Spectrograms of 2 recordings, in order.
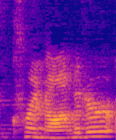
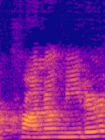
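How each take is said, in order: First: Chronometer said as kruh-NOM-uh-ter; stress on second syllable. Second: Chronometer said as KRO-no-MEE-ter; alternative pronunciation. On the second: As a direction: split Chronometer into chrono plus meter. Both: Shown as a demonstration. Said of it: "however you choose to pronounce it".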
